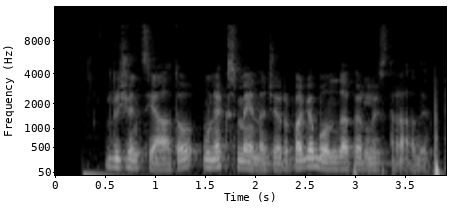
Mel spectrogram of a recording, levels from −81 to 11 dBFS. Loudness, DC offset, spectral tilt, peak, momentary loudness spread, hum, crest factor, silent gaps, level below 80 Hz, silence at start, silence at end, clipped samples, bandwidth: -29 LUFS; under 0.1%; -7.5 dB/octave; -6 dBFS; 10 LU; none; 22 dB; none; -36 dBFS; 0.3 s; 0 s; under 0.1%; 11.5 kHz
